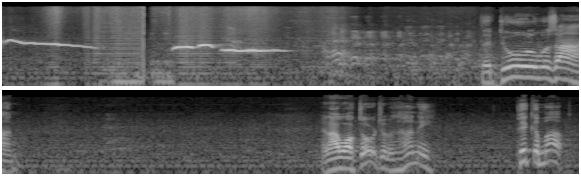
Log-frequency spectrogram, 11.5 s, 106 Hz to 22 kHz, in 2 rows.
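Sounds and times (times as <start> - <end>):
person whistling a western standoff tune: 0.0 - 0.9, 1.7 - 2.9
faint low hum: 0.0 - 11.5
laughter: 3.2 - 4.9
speech: 4.8 - 6.0, 9.0 - 10.2, 10.9 - 11.5.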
